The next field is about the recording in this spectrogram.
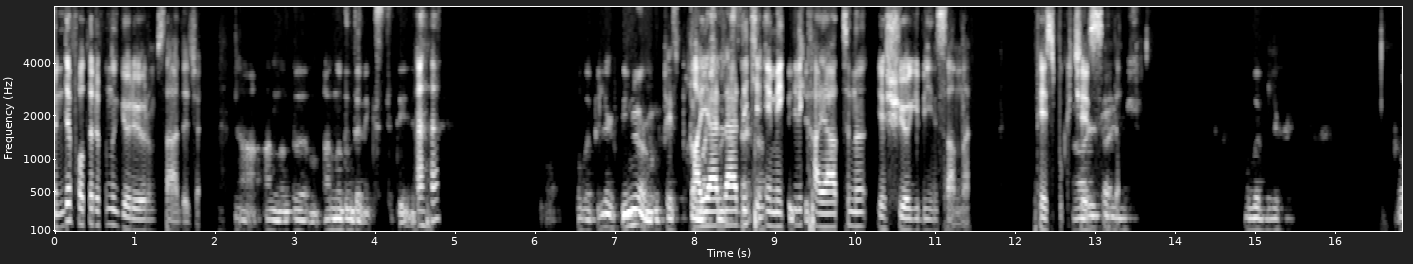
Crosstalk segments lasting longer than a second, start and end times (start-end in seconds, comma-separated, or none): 7.9-9.5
